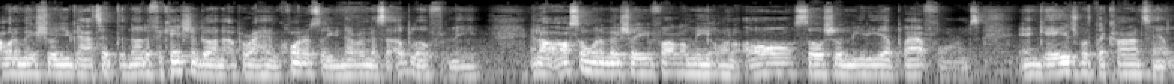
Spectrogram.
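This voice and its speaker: Noticeable background noise and audible room echo surround a man at a fairly low pitch. He talks at a fairly quick pace with monotone, flat intonation. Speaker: music reaction YouTuber. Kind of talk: casual vlog commentary. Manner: slightly slurred, dragging words.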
